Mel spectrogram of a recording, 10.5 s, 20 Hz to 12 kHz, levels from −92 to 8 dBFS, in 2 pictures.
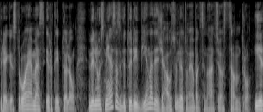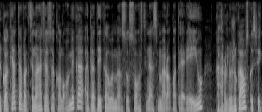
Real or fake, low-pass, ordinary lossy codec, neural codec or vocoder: real; 10.8 kHz; AAC, 64 kbps; none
